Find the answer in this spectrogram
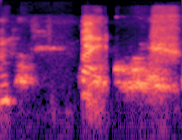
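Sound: dogs barking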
